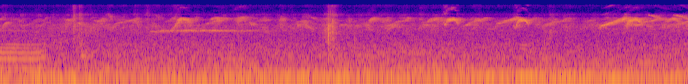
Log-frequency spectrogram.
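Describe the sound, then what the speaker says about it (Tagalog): Many small birds chirp and tweet in quick, overlapping bursts in trees at Silliman University Medical Center, Dumaguete City, at a moderate distance, a busy chorus over a low steady background hum. "Ang daming ibon po dito."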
